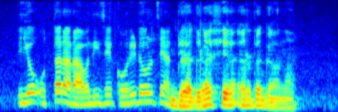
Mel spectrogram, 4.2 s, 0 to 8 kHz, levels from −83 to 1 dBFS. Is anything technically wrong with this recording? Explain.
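No, the speech shows only the ordinary effects of call microphone processing, with nothing above 8 kHz and the lowest bass trimmed by its high-pass filter, both expected for this path.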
